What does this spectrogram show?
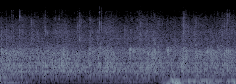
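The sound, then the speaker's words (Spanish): An audience applauds the Lord with dense, steady clapping that holds at an even loudness for the whole stretch, while a low rumbling murmur rises underneath toward the end. “Den un aplauso fuerte, más fuerte aún, al Señor.”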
